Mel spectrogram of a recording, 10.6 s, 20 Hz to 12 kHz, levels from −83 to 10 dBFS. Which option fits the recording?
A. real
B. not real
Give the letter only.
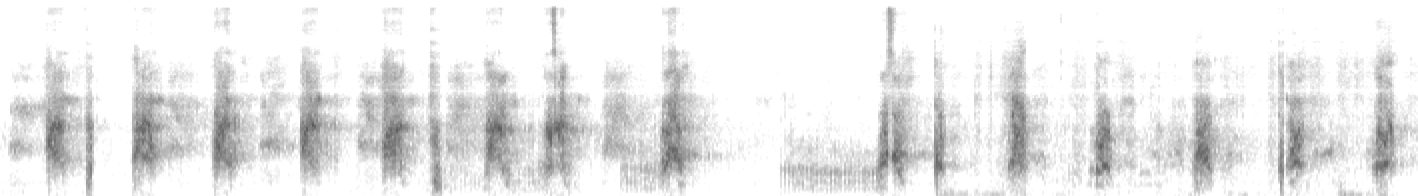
B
